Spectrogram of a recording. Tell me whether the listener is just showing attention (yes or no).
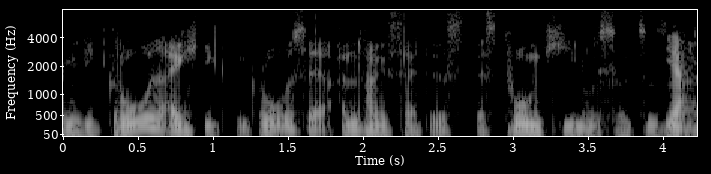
no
